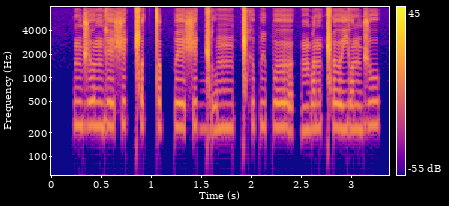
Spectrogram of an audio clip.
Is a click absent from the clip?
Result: no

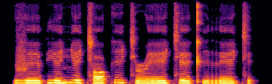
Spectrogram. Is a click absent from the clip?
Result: yes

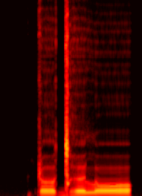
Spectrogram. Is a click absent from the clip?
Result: no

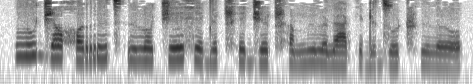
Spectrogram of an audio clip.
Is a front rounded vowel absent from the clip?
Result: yes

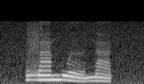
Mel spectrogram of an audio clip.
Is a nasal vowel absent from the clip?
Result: yes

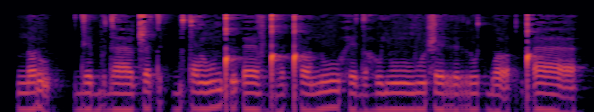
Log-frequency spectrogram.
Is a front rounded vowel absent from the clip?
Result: yes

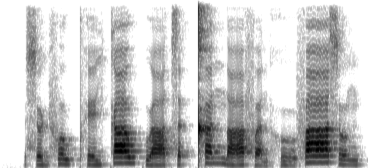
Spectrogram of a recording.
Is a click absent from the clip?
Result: yes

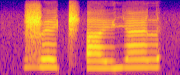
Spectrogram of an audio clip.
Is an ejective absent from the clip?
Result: no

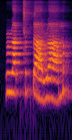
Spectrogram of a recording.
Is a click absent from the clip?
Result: yes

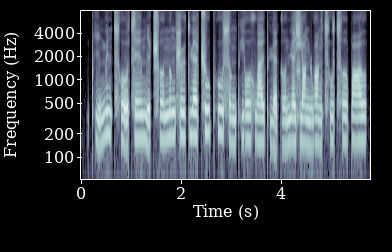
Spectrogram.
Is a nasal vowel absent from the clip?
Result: yes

